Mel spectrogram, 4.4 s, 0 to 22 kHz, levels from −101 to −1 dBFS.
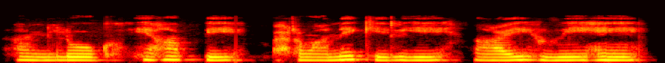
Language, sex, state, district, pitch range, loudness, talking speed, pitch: Hindi, female, Uttar Pradesh, Etah, 200-210 Hz, -29 LUFS, 135 wpm, 200 Hz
